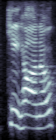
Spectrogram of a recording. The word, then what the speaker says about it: Quijano: we i can spell just make sure kihano q-u-i j-a-n-o and i think of it like a key so it's pronounced keyhole beautiful and is there anything that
